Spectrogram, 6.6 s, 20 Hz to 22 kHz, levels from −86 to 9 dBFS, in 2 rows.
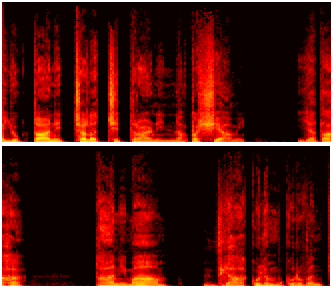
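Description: No technical faults occur at any point in the recording, so there is nothing to describe in time order.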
